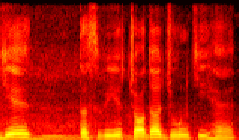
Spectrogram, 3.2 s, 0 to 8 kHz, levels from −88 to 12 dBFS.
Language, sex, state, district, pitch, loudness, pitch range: Hindi, male, Manipur, Imphal West, 150 Hz, -18 LUFS, 140-160 Hz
